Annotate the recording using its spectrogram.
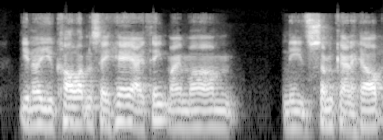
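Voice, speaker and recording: In a quiet setting, a man's voice sits at a medium pitch. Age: 60s. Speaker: insurance advisor on long-term care. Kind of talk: webinar presentation. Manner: frequent fillers and hesitations.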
